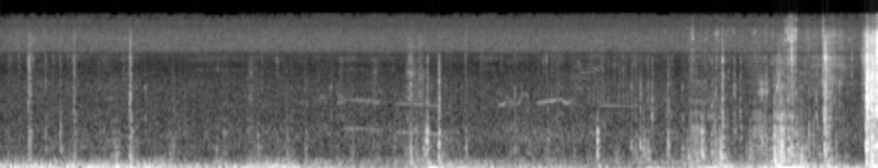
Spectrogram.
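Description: Wind rumbling steadily on the microphone in a fishing kayak on open water, with small scattered knocks from the boat and a louder knock just before the end.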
